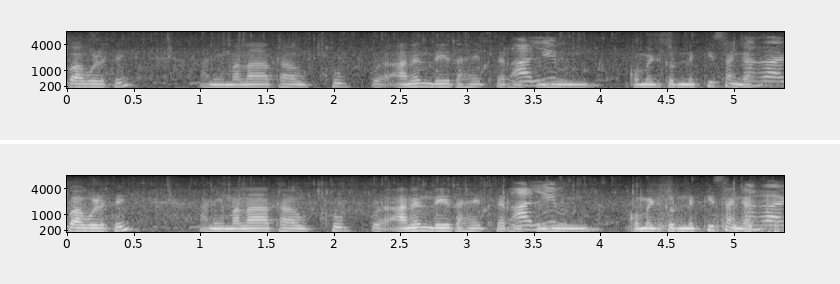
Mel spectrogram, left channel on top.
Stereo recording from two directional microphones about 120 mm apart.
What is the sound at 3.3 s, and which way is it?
Speech, 50° left (ahead or behind).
